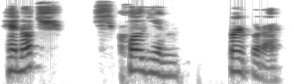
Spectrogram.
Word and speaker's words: Henoch-Schönlein purpura: There are some references or some dictions or pronunciations for this one. Henoch-Schönlein. Some doctors pronounce it as Henoch-Schönlein purpura. No? It's up to you how you will pronounce this one. At the end of the day, the best thing to remember is how you will spell it correct.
